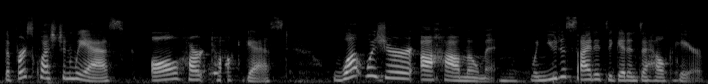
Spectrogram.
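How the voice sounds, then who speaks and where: Measured woman podcast host. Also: mid-range voice, very animated, a bit bright. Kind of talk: scripted podcast introduction and interview.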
